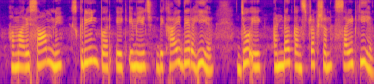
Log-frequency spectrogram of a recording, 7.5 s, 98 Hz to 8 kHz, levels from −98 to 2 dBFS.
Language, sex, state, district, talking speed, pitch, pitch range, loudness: Hindi, female, Bihar, Gopalganj, 135 wpm, 255 Hz, 245-290 Hz, -13 LUFS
